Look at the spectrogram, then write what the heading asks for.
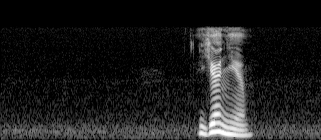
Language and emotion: Russian, neutral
